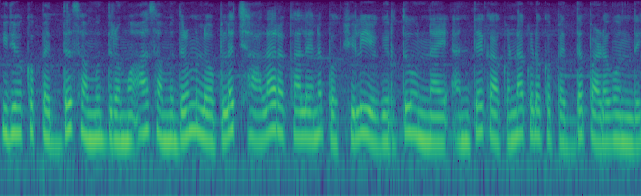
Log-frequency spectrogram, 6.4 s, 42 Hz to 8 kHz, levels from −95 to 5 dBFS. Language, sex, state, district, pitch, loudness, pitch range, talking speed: Telugu, female, Andhra Pradesh, Krishna, 200 Hz, -28 LUFS, 185-215 Hz, 175 wpm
